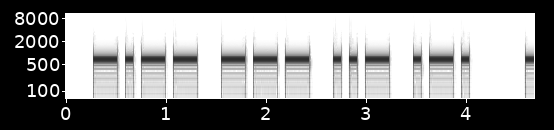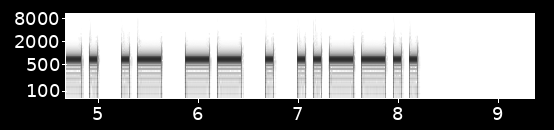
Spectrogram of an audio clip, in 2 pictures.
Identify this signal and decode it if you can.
Morse code, heard as a keyed tone, about 15 wpm, 700 Hz. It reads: YOUR NAME?
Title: Sentences from Top 1200 Words 15wpm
